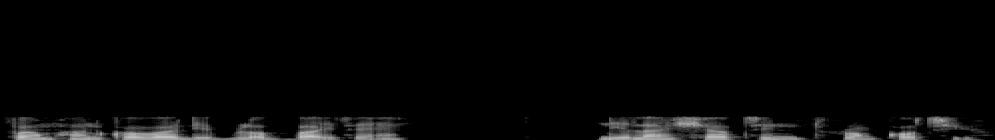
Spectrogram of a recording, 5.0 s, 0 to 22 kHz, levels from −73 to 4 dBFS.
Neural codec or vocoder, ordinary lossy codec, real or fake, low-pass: none; none; real; 3.6 kHz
